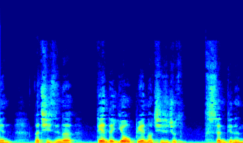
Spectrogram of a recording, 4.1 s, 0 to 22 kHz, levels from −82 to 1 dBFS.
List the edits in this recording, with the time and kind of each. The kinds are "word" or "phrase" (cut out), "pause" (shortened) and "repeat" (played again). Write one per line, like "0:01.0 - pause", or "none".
none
